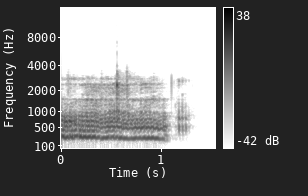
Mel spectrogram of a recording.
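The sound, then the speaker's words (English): A dog at a door gives a steady growl lasting about a second, then trails off into a couple of short, softer grumbles. No one speaks. “It seems that my dog has been scratching at your door again.”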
